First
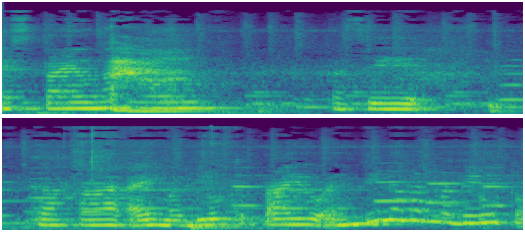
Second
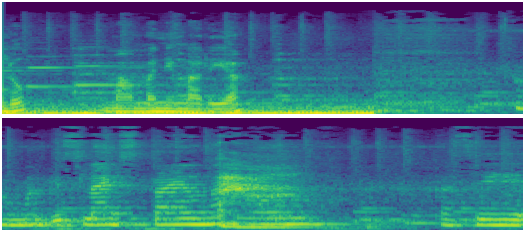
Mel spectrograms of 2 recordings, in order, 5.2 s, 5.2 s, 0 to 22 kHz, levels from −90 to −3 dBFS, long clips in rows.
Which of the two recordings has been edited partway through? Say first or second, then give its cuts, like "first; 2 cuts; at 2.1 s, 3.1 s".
second; 1 cut; at 1.9 s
